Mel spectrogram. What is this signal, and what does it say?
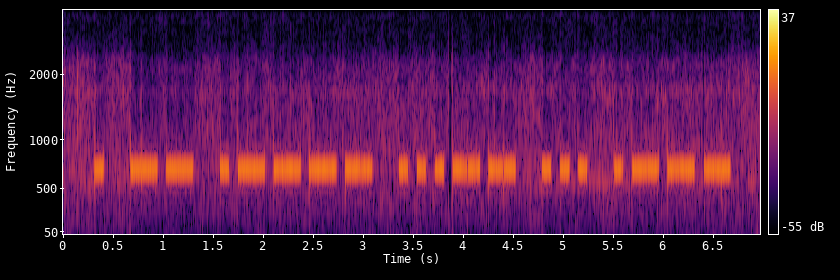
Morse code, heard as a keyed tone, about 13 wpm, 700 Hz, with radio noise. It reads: EM13SJ
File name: beacons / w5hn-b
